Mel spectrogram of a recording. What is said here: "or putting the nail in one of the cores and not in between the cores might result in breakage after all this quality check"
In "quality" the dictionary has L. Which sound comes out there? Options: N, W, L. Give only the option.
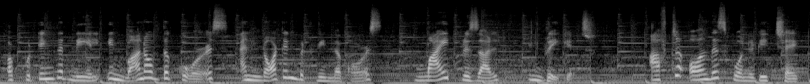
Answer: N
